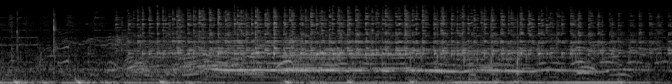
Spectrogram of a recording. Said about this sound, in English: The first rider emerges from the torchlit depths of the climb, crest the summit to a cacophony of cowbells.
